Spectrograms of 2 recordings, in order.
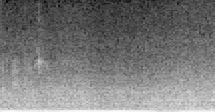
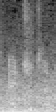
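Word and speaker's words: Egerton: It's pronounced Edgerton. No. I watched an interview with him and he was like, oh, it's pronounced Edgerton, by the way.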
